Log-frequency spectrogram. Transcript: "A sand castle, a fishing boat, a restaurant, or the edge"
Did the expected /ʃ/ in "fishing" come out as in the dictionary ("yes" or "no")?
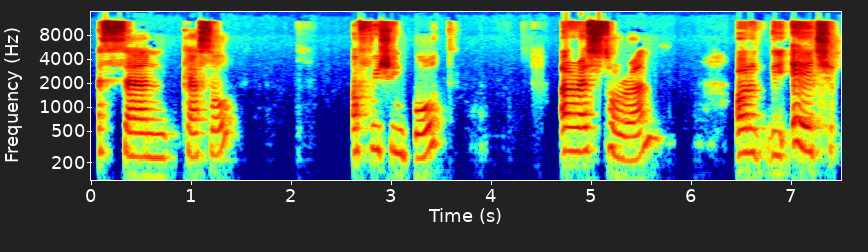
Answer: yes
